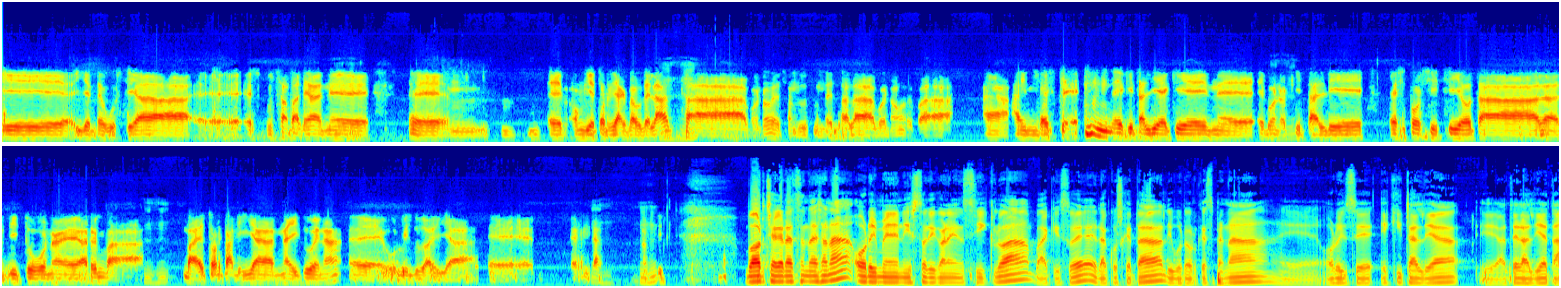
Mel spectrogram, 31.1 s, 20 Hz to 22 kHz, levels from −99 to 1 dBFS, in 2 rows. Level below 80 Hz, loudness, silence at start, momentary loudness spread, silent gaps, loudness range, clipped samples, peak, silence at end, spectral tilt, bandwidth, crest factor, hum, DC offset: -52 dBFS; -19 LUFS; 0 s; 14 LU; none; 5 LU; under 0.1%; 0 dBFS; 0 s; -6 dB/octave; 12.5 kHz; 18 dB; none; under 0.1%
